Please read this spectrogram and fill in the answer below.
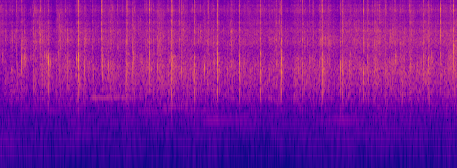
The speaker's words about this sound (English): We want to give you a big clap and a big honor for your courage, for your determination, for everything about who you are.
